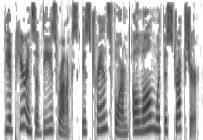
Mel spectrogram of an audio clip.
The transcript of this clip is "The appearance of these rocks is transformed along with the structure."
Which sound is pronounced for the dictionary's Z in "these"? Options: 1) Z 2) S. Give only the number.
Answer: 1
